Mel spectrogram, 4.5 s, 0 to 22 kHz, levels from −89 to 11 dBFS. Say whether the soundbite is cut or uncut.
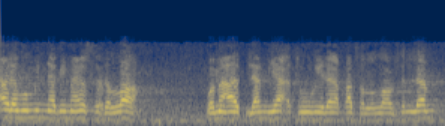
cut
